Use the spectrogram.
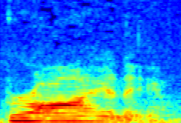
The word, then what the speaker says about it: Briony: up is Briony actually her name is pronounced Briony like a brined shrimp I was not a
